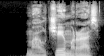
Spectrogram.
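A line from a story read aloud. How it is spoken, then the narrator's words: Hissing drunk man. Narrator (Russian): прошипел алкаш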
